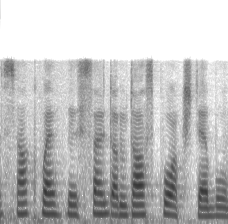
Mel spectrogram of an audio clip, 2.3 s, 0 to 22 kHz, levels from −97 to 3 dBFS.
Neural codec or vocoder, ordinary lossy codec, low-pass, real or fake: codec, 16 kHz, 1 kbps, FunCodec, trained on LibriTTS, 50 frames a second; Opus, 64 kbps; 7.2 kHz; fake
